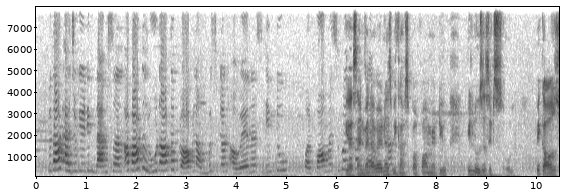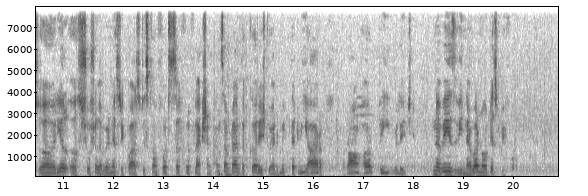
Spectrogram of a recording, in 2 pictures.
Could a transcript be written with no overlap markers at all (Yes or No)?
No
